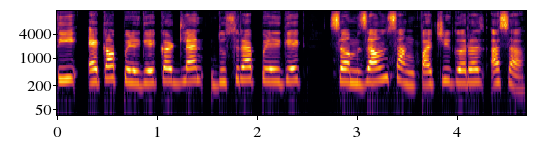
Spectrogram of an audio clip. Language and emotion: Goan Konkani, neutral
